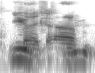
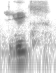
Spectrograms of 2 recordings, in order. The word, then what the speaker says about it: Utes: That's how you pronounce that damn team name. Utes. Utes.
